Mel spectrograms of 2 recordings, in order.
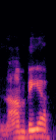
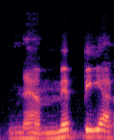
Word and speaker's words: Namibia: and overnight stays are planned in walis Bay nambia Namibia excuse me pronounce that wrong every time Cape Town South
